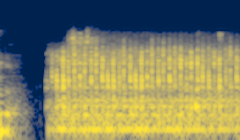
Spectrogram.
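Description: A computer fan whirs loudly and steadily after a brief quiet start, a continuous mechanical hum with a faint rapid pulsing running through it.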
